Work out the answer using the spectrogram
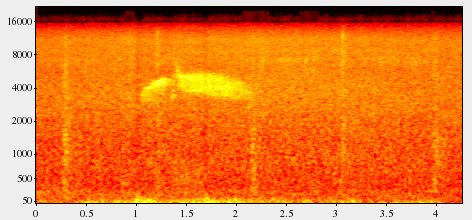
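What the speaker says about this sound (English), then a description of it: "we're trying to work out what that bird is" A single bird call, a brief clear whistle-like note, sounds at a moderate distance against a steady rain-like hiss outdoors.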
